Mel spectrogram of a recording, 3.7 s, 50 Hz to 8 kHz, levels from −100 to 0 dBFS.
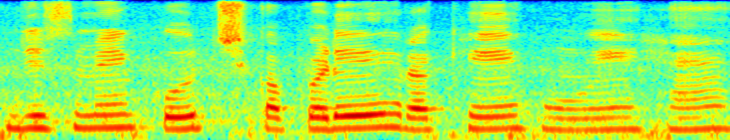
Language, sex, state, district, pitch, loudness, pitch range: Hindi, male, Punjab, Fazilka, 215 Hz, -14 LUFS, 210-230 Hz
